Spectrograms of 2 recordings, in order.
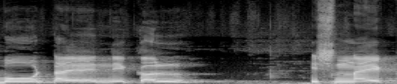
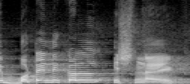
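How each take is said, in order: First: Low, syllable by syllable; slow dictation. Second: Said in the usual way. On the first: Shown as a demonstration. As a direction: draw out each word with a pause between. Repeats English term slowly. (धीमी, नीची आवाज़ में खींच कर लिखवाते हुए)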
